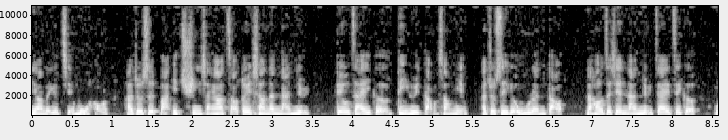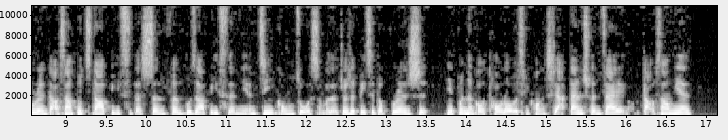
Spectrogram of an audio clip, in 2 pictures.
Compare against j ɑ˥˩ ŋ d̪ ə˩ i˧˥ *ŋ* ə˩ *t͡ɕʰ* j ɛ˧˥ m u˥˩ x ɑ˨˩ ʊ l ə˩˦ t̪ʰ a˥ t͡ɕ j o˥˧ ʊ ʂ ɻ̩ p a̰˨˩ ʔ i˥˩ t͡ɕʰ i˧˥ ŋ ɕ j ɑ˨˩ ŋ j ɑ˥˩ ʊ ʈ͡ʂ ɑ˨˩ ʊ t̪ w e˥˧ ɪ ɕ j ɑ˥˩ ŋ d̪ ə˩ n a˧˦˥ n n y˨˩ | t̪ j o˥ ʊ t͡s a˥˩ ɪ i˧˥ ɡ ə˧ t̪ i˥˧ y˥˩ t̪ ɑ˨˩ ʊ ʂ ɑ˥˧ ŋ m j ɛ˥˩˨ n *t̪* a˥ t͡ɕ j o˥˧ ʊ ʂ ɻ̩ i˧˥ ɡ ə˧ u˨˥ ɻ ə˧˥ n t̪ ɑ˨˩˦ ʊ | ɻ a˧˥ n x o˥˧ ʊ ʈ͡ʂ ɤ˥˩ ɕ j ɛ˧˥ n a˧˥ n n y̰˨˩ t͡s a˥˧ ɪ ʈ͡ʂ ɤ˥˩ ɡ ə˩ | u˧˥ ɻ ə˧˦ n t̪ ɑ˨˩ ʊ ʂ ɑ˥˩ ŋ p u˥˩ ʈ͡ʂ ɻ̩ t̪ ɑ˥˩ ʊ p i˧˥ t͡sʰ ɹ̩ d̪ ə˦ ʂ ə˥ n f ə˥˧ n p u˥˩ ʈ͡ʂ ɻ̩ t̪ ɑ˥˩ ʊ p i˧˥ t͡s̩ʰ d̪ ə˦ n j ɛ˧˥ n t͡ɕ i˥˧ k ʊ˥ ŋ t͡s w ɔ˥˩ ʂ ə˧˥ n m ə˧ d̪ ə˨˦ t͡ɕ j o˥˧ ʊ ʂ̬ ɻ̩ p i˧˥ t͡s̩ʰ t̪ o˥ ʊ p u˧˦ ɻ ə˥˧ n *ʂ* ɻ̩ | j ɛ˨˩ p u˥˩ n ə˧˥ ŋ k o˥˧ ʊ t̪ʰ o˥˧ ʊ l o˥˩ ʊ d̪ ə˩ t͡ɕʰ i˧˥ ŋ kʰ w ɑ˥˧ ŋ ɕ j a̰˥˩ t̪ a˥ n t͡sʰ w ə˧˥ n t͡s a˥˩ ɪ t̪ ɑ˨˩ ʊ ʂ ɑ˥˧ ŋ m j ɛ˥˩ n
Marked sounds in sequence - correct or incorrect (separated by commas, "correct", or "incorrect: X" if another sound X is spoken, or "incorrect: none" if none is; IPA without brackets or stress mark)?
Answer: incorrect: ɡ, incorrect: t͡ɕ, incorrect: t̪ʰ, correct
